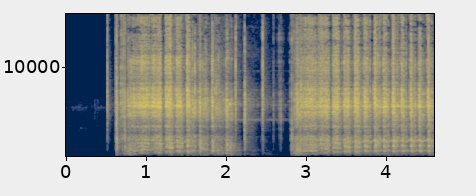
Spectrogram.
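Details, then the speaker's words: 1951 Ford 8N tractor engine, bought as scrap, cranking on the starter during a compression test after carburettor and distributor cleaning, plug-wire rearrangement and excess oil drained: even pulses about three a second, no misses or scraping; cylinders one and two read solid, healthy compression. "All right. Cylinder one is solid. And cylinder two. Oh, I can't complain about that."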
